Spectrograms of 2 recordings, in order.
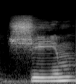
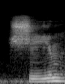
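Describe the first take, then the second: The two takes are said the same way.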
